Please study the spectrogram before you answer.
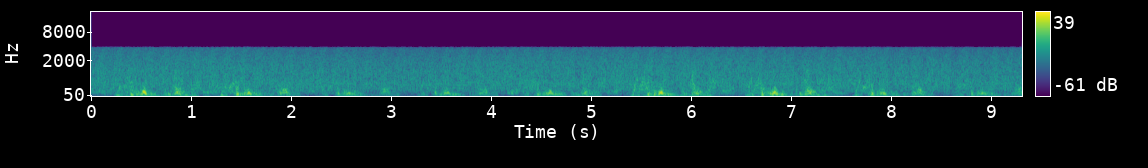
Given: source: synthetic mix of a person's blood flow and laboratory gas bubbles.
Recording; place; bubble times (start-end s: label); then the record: Doppler ultrasound of blood flow; precordium
4.15-4.28 s: bubbles
From the record:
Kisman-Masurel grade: 111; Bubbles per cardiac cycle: 1 to 2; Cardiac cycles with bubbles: 1 to 10%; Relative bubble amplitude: barely perceptible (0.100 to 0.250); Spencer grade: 1 (occasional bubble signal discernible with the cardiac motion signal, with majority of cardiac periods free of bubbles); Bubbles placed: only in the low amplitude regions of the cardiac cycle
